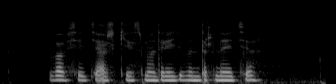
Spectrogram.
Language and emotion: Russian, neutral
